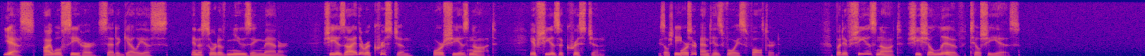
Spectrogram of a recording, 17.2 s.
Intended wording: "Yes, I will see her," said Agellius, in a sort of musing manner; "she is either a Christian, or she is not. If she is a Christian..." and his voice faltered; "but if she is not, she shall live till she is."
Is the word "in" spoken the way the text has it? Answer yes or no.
yes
